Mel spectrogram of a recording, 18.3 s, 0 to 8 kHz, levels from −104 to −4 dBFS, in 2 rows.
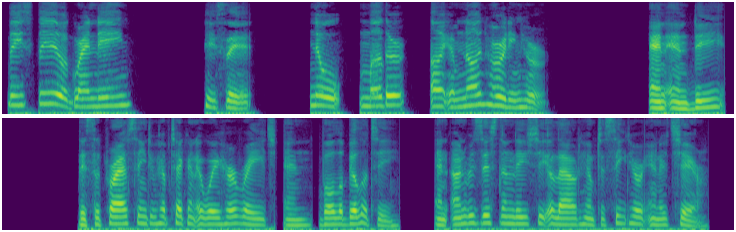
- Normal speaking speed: No, slow, 120 wpm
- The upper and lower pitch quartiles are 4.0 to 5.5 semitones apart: Yes, average, 4.6 semitones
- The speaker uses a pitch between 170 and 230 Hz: Yes, medium, 185 Hz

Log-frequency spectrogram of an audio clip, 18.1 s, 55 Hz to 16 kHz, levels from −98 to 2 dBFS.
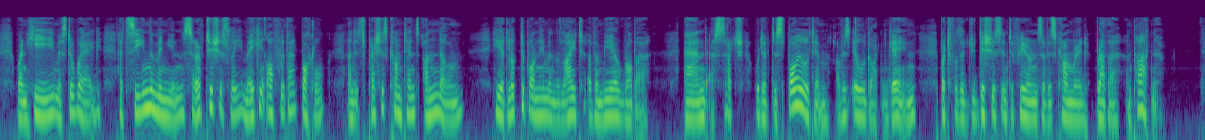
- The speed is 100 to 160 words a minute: No, average, 180 wpm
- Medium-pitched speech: Yes, medium, 145 Hz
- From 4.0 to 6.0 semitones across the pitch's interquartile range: No, average, 3.4 semitones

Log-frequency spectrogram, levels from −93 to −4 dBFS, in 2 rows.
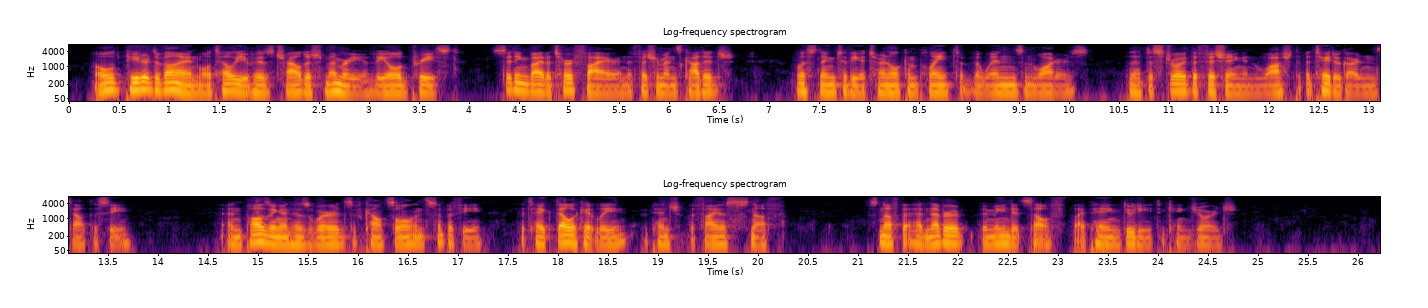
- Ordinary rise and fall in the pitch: No, narrow, 2.2 semitones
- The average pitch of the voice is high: No, very low, 95 Hz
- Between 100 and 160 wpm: No, average, 170 wpm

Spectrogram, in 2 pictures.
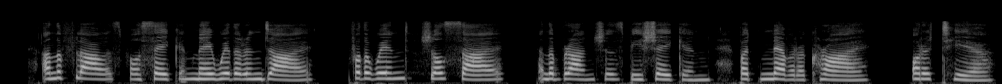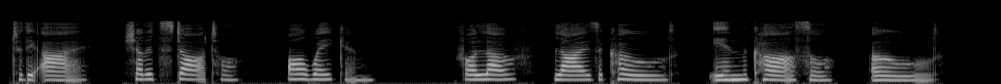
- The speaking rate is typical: No, slow, 125 wpm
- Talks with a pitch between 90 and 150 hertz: No, high, 230 Hz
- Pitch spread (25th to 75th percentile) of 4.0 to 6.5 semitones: No, average, 2.7 semitones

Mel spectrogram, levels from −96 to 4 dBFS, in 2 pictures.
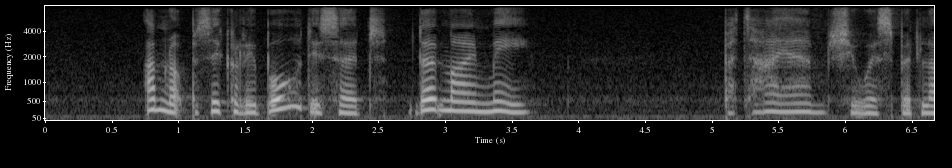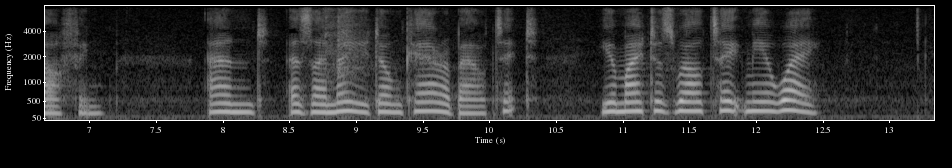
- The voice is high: Yes, high, 220 Hz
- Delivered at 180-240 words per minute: No, average, 140 wpm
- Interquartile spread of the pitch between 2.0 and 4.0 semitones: Yes, average, 3.1 semitones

